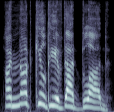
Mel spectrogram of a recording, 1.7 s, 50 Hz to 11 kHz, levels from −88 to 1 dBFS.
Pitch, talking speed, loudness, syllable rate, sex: 215 Hz, 210 wpm, -16 LUFS, 4.6 syllables/s, male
